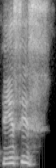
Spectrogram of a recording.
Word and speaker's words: thesis: Atau thesis. Thesis. T-nya agak digigit itu tadi seperti kata thank.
